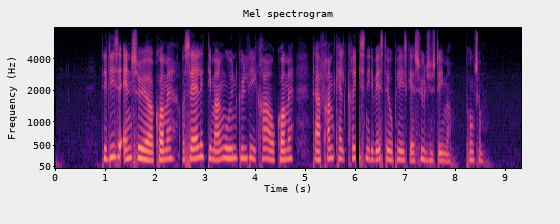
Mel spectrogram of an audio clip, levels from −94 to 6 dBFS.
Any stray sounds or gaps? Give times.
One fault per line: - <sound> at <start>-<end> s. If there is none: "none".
- dropout at 6.0-6.1 s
